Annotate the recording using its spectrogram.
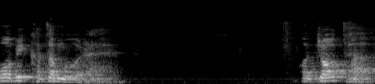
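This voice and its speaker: Audible room echo surrounds a man with a non-native accent. His pitch is fairly high, with ordinary variation. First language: not Hindi (speaking Hindi). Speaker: invited speaker at memorial discussion. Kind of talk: political speech at memorial meeting. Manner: formal.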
